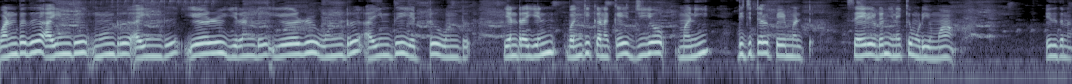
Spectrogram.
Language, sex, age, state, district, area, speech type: Tamil, female, 18-30, Tamil Nadu, Kallakurichi, urban, read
